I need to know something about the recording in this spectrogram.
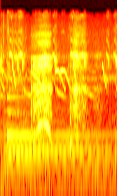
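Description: Several birds chirp and tweet in quick, overlapping bursts, fairly close and moderately loud, over a faint steady hum, with no one speaking.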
